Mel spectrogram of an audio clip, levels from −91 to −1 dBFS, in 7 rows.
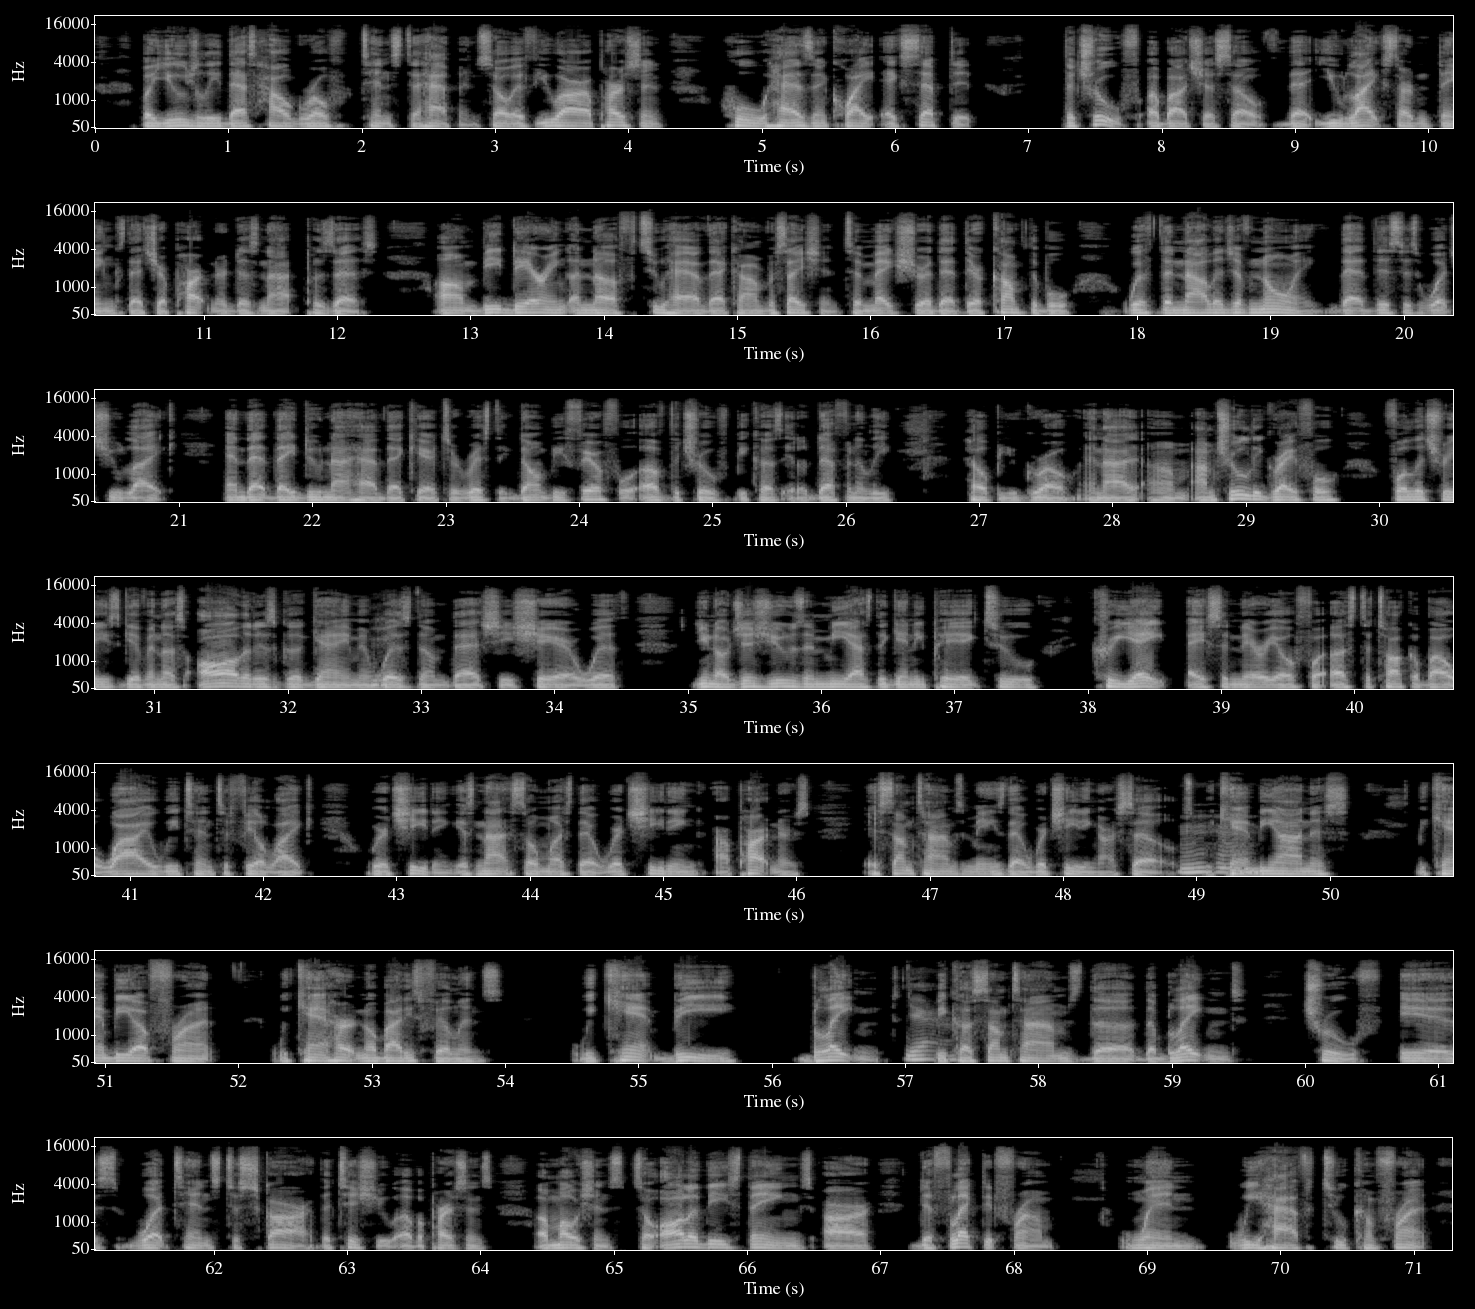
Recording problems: none

